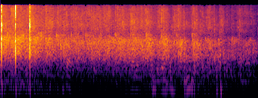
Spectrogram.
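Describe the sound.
Applause from a church audience welcoming a speaker after a prayer, opening with a few sharp claps and then settling into steady, even clapping that thins slightly toward the end.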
